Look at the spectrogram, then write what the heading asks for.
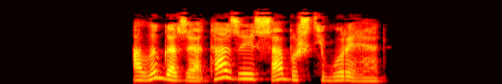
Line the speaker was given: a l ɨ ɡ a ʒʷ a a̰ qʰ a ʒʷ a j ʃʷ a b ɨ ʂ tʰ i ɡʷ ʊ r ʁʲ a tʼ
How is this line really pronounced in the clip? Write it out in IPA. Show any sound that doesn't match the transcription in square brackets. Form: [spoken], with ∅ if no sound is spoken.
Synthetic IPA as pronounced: a l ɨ ɡ a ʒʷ a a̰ [tʰ] a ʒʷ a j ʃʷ a b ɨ ʂ tʰ i ɡʷ ʊ r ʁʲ a tʼ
